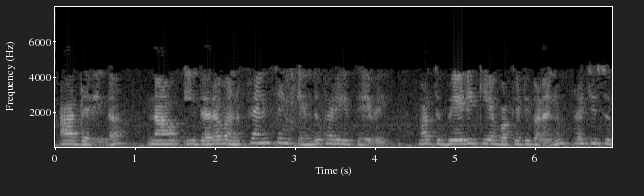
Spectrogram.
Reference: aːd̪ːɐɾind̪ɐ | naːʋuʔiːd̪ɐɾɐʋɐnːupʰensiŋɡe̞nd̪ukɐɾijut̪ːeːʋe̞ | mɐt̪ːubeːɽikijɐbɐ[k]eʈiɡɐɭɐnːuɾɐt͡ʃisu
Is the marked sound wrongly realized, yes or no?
no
